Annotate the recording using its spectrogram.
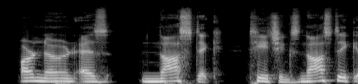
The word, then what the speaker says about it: Gnostic: Okay, so Gnostic, other than telling us it has that lovely silent G, what is Gnostic teaching?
